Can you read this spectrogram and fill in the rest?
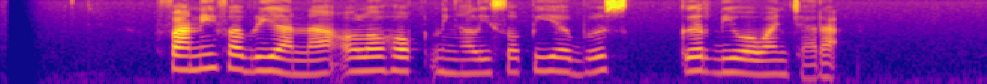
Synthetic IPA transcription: fanifabɾianaʔɔlɔɦɔk̚niŋalisɔpiabʊs | kɨrdiwawaɲt͡ʃaɾa̰

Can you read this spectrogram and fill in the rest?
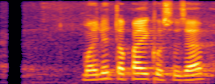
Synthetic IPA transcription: mʌjlet̪ʌpaĩkosud͡zab

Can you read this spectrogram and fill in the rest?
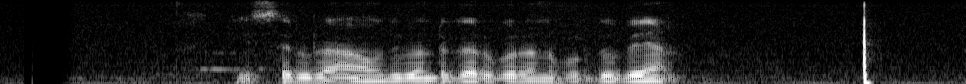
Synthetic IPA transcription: isːəɾulaɦamd̪uɾuaɳʈəɡaɾukoɾanːəpuɾud̪obejaŋ

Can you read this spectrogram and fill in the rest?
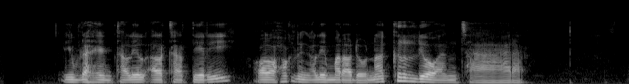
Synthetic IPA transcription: ʔibɾaɦimkalɪla̰lkat̪iɾi | ɔlɔɦɔk̚niŋalimaɾadonakɨrdiwawaɲt͡ʃaɾa̰

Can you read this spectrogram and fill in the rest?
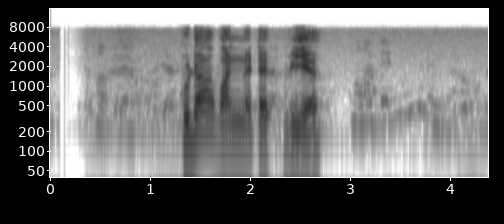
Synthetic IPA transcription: kuɖaːʋɐnːɐʈɐʋijɐ

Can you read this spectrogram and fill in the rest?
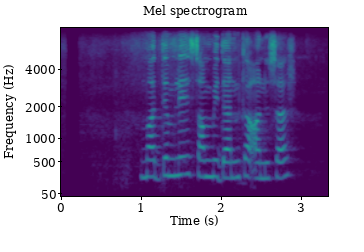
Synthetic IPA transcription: mʌd̪ʱjʌmlesʌmbid̪ʱʌnkaʔʌnusar

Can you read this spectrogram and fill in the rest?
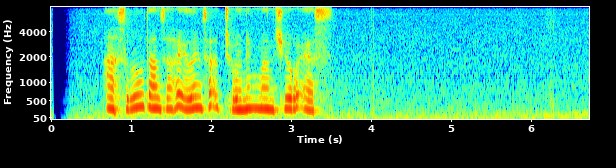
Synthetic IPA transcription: ʔasɾut̪ansahelɪŋsaʔd̥ʒ̥ɾo̤nɪŋmanʃurɛs

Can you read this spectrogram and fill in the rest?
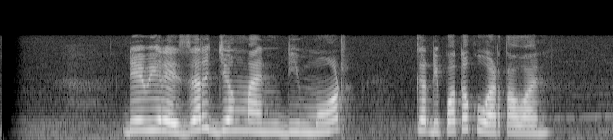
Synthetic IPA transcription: dewiɾezərd͡ʒɨŋmandimɔr | kɨrdipɔt̪ɔkuwart̪awan

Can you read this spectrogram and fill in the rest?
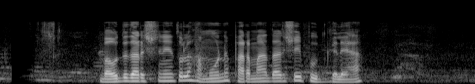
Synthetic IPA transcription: baʋwd̪əd̪ɐrʃənejət̪uləɦamuːnəpaɾəmaːd̪arʃeput̪̚ɡələja

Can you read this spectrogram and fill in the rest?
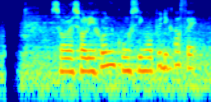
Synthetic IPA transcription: solɛsolihʊnkuŋsiŋɔpidikafɛ

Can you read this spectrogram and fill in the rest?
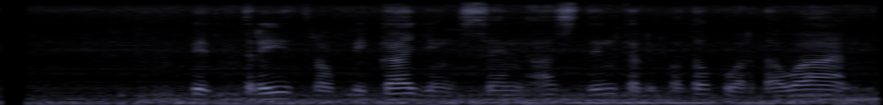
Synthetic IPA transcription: pit̪ɾit̪ɾɔpikad͡ʒɨŋsɛna̰sd̪inkɨrdipɔt̪ɔkuwart̪awan

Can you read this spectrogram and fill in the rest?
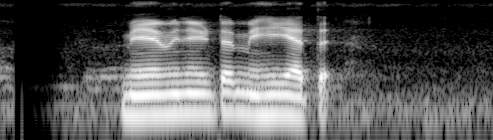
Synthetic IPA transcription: meːʋiniʈəmeɦiæt̪ə

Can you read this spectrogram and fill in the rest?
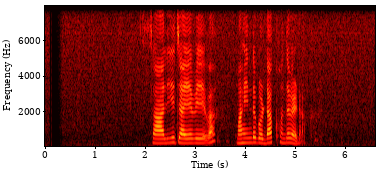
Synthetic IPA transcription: saːlijəd͡ʒajəʋeːʋamaɦind̪əɡoɖakhond̪əʋæɖa̰k

